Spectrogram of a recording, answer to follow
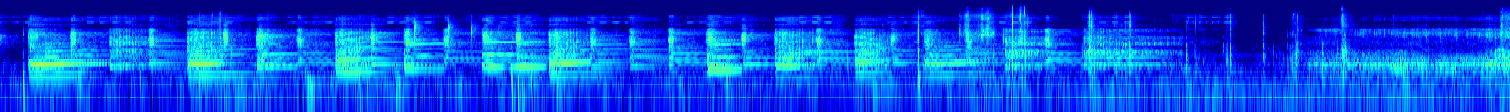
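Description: Battery-powered children's musical picture book playing its electronic tune in short notes, some sliding in pitch, sounding wrong because its batteries are running down. The tune stops about eleven seconds in, leaving a few clicks and rustles.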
